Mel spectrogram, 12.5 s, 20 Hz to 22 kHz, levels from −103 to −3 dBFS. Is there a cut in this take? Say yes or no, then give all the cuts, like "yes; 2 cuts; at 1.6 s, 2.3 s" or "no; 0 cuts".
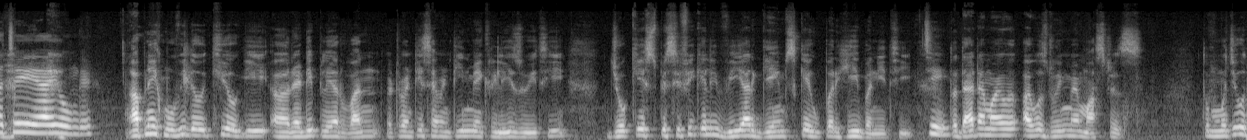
no; 0 cuts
